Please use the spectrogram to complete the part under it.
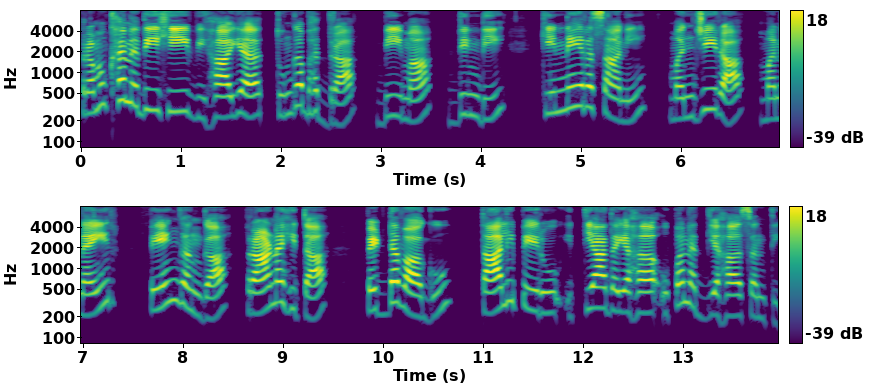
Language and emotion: Sanskrit, neutral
